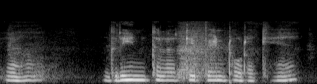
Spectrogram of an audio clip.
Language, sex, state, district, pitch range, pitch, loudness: Hindi, female, Chandigarh, Chandigarh, 185-200 Hz, 190 Hz, -16 LUFS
